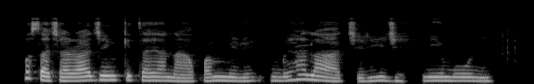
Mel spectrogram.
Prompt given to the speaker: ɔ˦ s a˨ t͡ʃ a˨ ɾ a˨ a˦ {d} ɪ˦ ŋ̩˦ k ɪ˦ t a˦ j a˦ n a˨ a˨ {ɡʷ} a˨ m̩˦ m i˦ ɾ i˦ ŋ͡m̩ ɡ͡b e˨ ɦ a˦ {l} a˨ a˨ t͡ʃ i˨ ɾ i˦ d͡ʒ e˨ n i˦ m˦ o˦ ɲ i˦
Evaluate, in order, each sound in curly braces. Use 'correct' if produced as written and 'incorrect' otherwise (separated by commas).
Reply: incorrect, incorrect, correct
